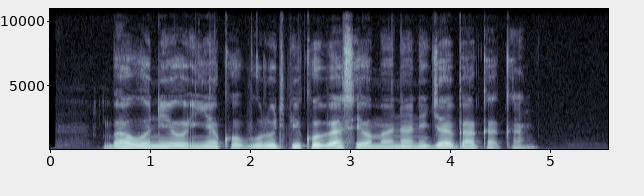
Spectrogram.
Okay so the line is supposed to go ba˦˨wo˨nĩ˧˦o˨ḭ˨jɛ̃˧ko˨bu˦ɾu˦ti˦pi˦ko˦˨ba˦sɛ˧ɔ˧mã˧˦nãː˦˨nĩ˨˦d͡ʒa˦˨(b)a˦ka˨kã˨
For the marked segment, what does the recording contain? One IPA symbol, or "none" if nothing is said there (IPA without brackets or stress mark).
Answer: b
